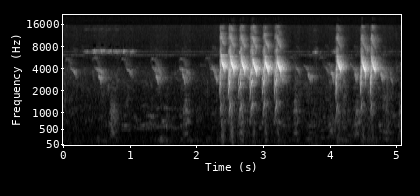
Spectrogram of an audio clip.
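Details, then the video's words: ['Puling bird at rest gives soft scattered notes, then a loud quick run of high chirps, a pause, and another short burst.'] "burung puling. Inilah yg dilakukannya saat santay"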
